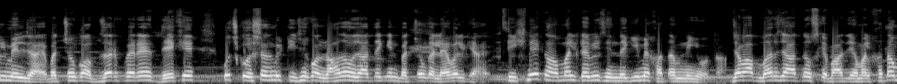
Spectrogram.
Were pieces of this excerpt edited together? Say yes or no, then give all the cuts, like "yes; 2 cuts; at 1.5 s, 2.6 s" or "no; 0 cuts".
yes; 2 cuts; at 5.0 s, 7.2 s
